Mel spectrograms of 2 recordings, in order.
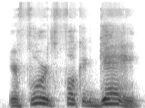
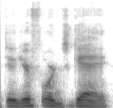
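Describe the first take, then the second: First: Taunting yell. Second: Said in the usual way. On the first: Retold or imitated. Teens taunting a man about his truck, slow silly voice.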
